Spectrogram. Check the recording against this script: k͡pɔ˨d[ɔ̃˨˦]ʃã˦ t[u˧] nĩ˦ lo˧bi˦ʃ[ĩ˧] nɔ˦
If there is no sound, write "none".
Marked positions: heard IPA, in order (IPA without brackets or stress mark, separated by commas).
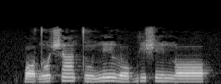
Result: ɔ̃˨˦, ũ˧, ĩ˦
